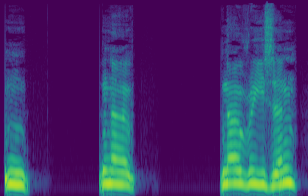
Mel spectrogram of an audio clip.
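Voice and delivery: high, halting, scared denial; frightened stammer. A narrator's reading. Villiers squeezes Oland's face, frightened stammer.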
